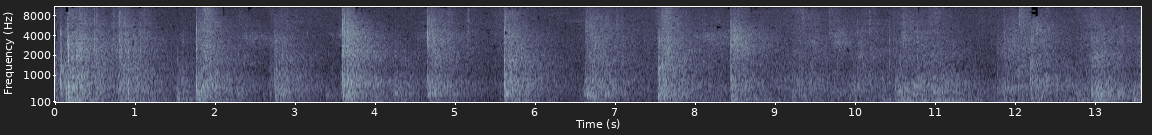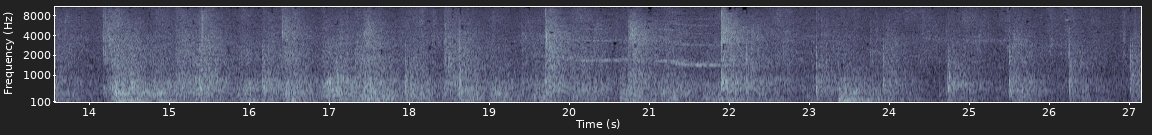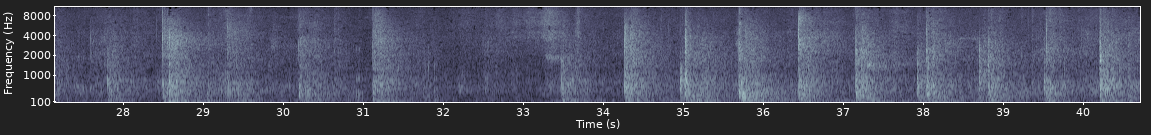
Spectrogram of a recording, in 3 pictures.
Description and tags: going down old wooden stairs. Shure WL183 and Olympus LS10 recorder. Recorded at Casa de los Tiros, Granada, Spain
